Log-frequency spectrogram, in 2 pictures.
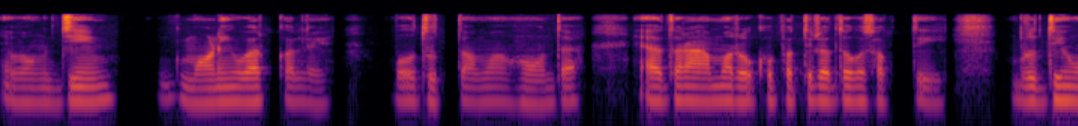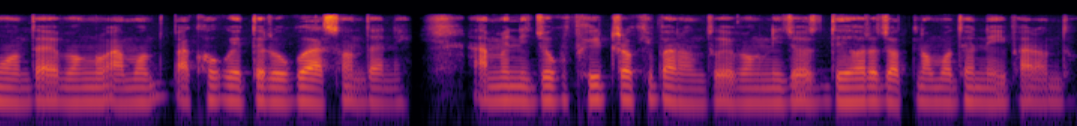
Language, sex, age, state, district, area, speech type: Odia, male, 18-30, Odisha, Cuttack, urban, spontaneous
